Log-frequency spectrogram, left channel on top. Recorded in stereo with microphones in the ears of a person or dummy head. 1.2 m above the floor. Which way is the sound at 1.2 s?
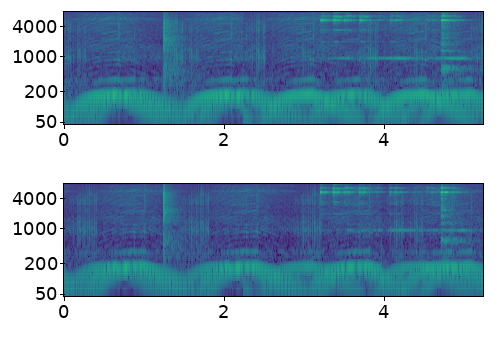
30° right (ahead or behind).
